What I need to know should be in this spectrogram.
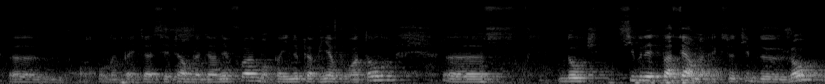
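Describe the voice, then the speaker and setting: There is audible room echo and noticeable background noise. A man talks with long, frequent pauses. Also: big swings in loudness. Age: 60s. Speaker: political commentator, lecturer. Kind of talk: public lecture. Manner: hesitant, many fillers.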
